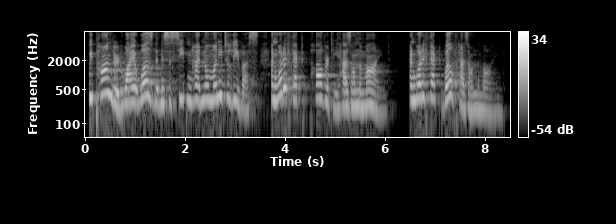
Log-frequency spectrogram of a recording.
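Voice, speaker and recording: A woman playing an earnest woman writer who delivers a literary lecture in measured, rhetorical phrases. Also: high voice, expressive, a bit bright. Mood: reflective, measured. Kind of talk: dramatic reading of a literary lecture. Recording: long hall reverb.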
